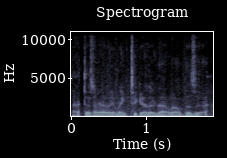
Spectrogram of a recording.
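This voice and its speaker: Fast and deep, this man's voice carries slight background noise as he plays a game live. He chats casually with viewers in a relaxed way, using "like" constantly.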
